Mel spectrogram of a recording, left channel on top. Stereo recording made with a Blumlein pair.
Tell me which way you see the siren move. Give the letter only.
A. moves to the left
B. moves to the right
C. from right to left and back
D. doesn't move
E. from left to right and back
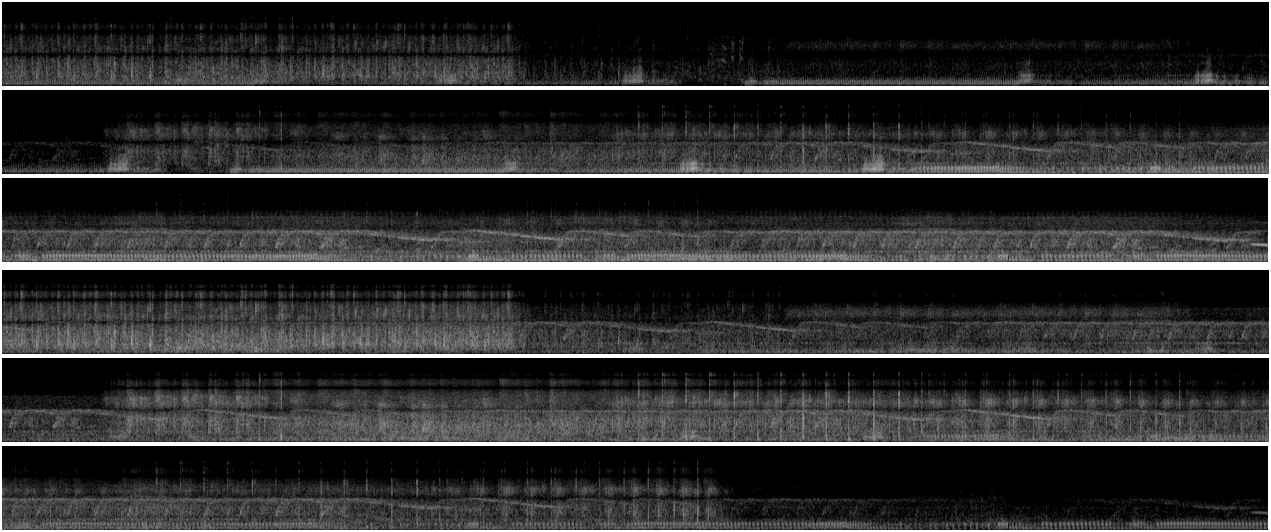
A.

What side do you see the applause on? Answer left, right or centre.
right.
